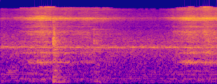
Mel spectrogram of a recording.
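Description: Steel drum machine for rubber granules running with a steady, squealing metallic whine that swells and fades about every second and a half, with a single knock about half a second in.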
